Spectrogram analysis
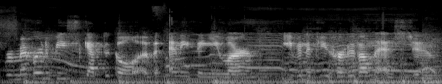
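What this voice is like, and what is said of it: Southern US accent. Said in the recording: “you've got that great Southern accent”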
